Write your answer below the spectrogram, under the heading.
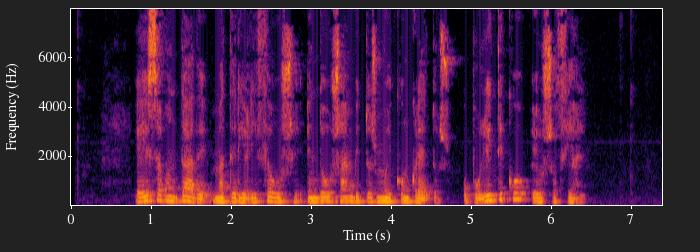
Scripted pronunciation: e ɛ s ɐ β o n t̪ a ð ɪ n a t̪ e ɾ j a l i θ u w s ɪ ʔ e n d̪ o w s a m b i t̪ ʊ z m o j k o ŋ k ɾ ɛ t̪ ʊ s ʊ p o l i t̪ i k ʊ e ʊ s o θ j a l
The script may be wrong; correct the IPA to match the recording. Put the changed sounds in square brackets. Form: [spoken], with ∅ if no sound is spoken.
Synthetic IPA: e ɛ s ɐ β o n t̪ a ð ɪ [m] a t̪ e ɾ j a l i θ [o] w s ɪ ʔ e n d̪ o w s a m b i t̪ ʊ z m o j k o ŋ k ɾ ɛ t̪ ʊ s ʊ p o l i t̪ i k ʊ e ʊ s o θ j a l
